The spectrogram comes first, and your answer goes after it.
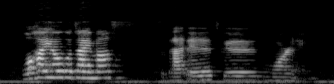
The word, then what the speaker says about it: おはようございます: It's pronounced as おはようございます. Okay, which means good morning. When do we use this? Imagine you went to school. You saw your teacher. You would say おはようございます in a high pitch.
